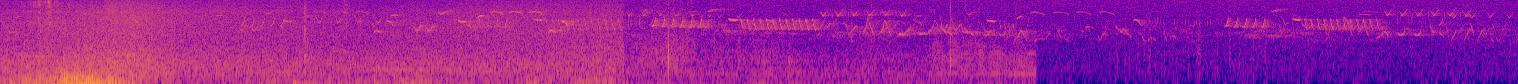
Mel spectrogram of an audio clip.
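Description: Small birds chirping and trilling in an orchard, with many short high calls and quick trills repeating. A brief loud rush of noise, like wind on the microphone, comes about a second in.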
